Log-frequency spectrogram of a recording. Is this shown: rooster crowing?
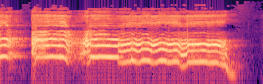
yes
